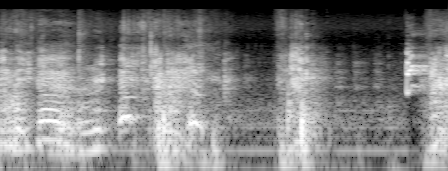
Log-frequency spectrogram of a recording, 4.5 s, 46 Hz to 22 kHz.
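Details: Akita Inu dogs at play, a 14-month-old and a 2-month-old puppy, in 2023: throaty growls and grumbling barks come in uneven bursts, then a pause, and end with a sudden higher whine.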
